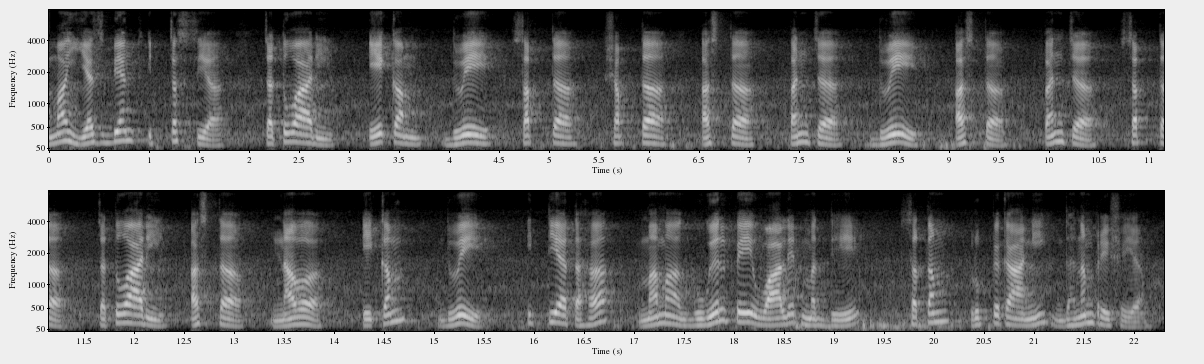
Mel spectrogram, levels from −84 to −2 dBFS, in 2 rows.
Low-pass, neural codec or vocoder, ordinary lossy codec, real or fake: none; codec, 16 kHz, 8 kbps, FunCodec, trained on Chinese and English, 25 frames a second; none; fake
